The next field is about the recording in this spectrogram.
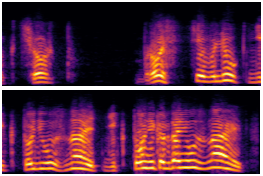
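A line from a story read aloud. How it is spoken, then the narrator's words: Loud. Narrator (Russian): ты громко сказал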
